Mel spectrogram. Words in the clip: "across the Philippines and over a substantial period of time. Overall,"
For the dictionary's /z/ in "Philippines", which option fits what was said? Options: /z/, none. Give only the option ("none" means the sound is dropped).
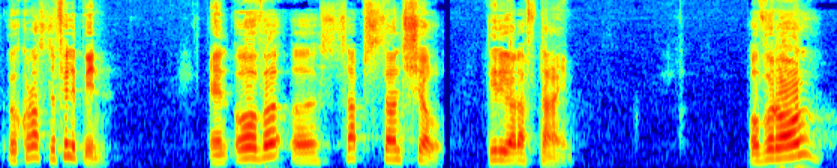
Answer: none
